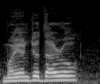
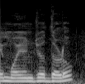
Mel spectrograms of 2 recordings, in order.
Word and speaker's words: Mohenjo-daro: Mohenjo-daro. I pronounce it the local way, Mohenjo-daro.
